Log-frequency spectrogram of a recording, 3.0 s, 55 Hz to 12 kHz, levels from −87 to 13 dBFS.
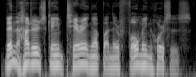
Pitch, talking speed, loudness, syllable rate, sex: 115 Hz, 205 wpm, -19 LUFS, 5.1 syllables/s, male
